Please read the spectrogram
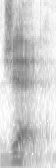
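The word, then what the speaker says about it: djed: cool yep charles collect correctly pronounced it jed which means stable an egyptian an ancient egyptian is there a good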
